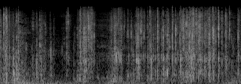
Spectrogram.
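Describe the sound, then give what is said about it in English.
Plastic packaging of a Fallout 76 item crinkles and crackles steadily as it is torn open, a dense, continuous rustling with sharper crunchy bursts and no voices. “I've got a Fallout 76 I'm going to open.”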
